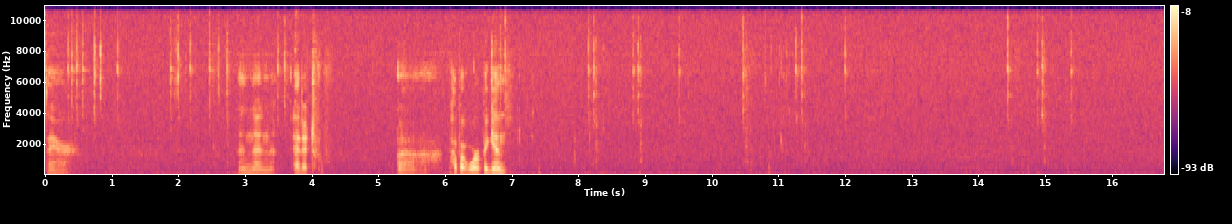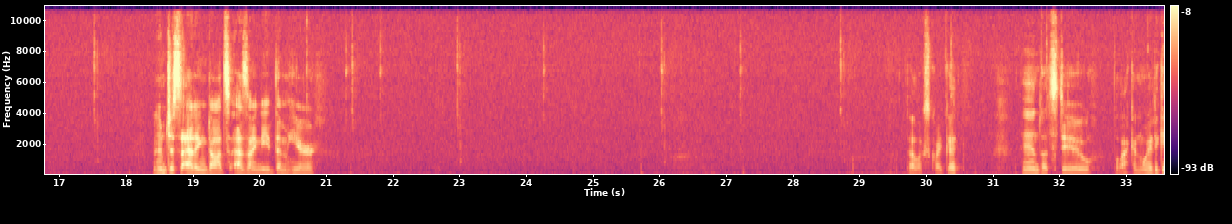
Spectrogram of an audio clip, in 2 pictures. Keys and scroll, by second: 0.7 space.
